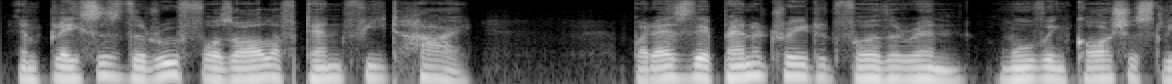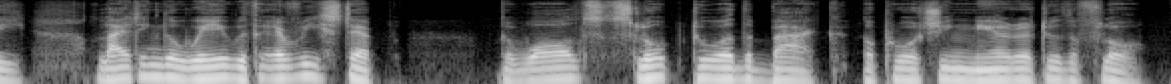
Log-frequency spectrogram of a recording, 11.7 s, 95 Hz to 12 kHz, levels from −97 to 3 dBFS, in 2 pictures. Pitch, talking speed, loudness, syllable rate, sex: 120 Hz, 180 wpm, -18 LUFS, 5.4 syllables/s, male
